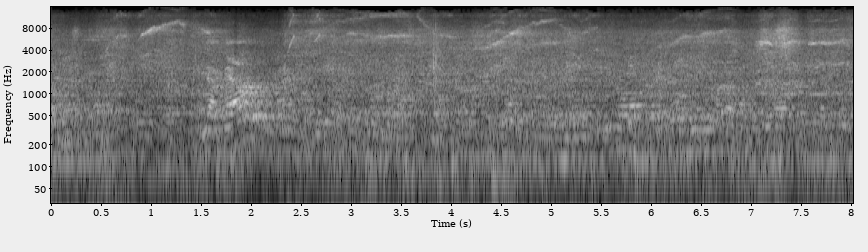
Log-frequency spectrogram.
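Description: Electric RC touring cars with 21.5-turn brushless motors running laps, their high motor whines rising and falling in pitch with throttle, over background chatter.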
